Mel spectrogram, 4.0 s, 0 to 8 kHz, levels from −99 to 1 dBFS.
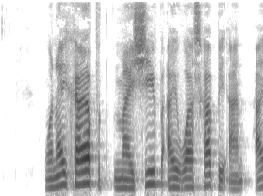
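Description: No technical faults can be heard anywhere in the speech.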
